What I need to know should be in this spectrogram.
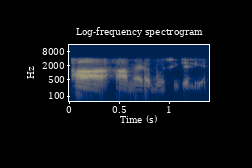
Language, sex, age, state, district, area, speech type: Hindi, male, 60+, Rajasthan, Jaipur, urban, conversation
